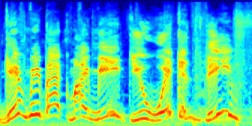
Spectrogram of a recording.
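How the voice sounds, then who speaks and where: Over clear background music, a high-pitched, put-on character voice speaks at a fairly slow pace. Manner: angry, indignant.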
